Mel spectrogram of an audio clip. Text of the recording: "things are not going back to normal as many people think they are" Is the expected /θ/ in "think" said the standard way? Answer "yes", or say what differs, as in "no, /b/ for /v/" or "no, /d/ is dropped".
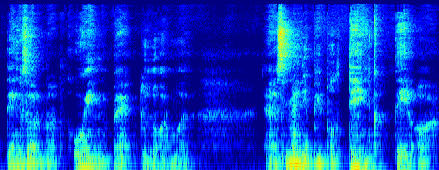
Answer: no, /t/ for /θ/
